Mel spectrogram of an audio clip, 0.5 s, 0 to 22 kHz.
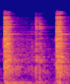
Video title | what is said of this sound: Building The Little Sliver - Ep. 4 - Rigid TS3650 Table Saw Cleaning and Tuning | you can hear that it rattles when I tap this back corner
